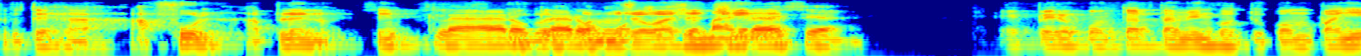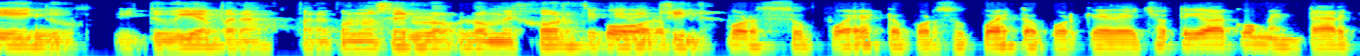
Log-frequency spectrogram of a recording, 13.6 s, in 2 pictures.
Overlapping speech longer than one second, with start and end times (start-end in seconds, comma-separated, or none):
2.5-4.0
